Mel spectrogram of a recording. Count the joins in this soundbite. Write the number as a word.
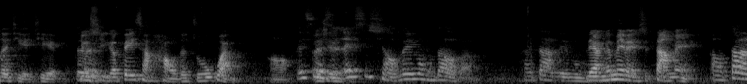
zero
